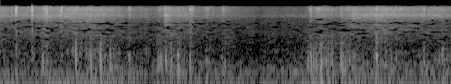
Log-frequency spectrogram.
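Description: Near silence with faint, scattered light ticks and rustles: handling noise from a handheld camera being moved.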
